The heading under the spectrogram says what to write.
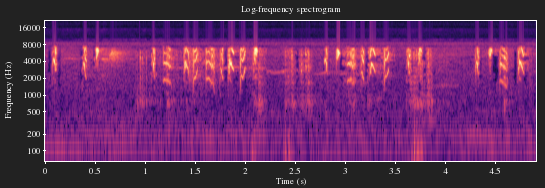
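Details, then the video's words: Wild crested jay, used to stir caged birds: dry, clicking rattles in quick bursts, high and buzzy, with short pauses between groups and faint low background hum. "MASTERAN BURUNG SOGON SUARA ASLI SOGON LIAR"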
